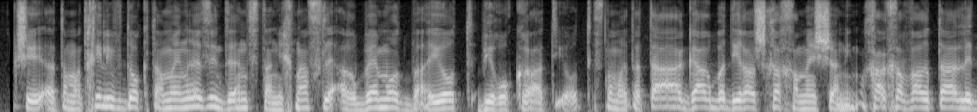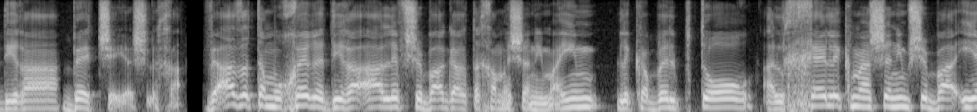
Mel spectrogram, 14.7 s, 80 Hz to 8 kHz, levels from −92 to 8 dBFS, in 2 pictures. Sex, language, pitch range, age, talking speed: male, Hebrew, 150-180 Hz, 40-59, 175 wpm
